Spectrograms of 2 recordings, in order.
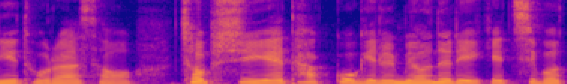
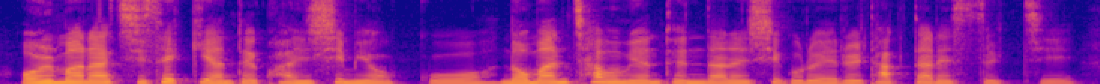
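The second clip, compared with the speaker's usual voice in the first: ordinary delivery, nothing marked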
